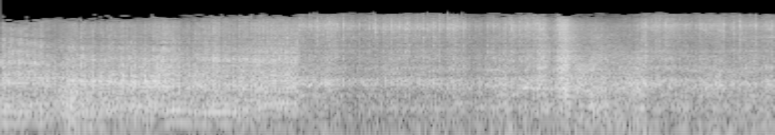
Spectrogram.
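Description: Loud, rattling engine noise from racing vehicles on a drag strip, distorted on the camera microphone. The sound changes abruptly about three seconds in.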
